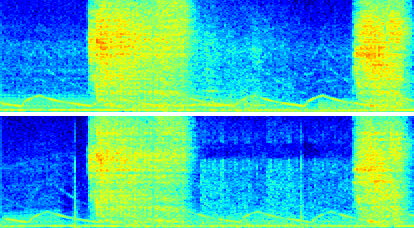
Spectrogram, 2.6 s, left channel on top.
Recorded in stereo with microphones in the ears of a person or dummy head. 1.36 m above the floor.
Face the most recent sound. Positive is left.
turn(degrees=-10)  # may be behind; listen again after turning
